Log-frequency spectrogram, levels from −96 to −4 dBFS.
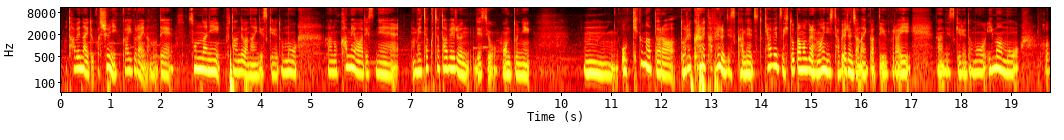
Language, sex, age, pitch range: Japanese, female, 20-39, 175-215 Hz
